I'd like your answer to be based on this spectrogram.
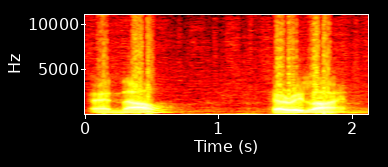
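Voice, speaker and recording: Animated male radio announcer over loud music. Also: sits low, slow pace.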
